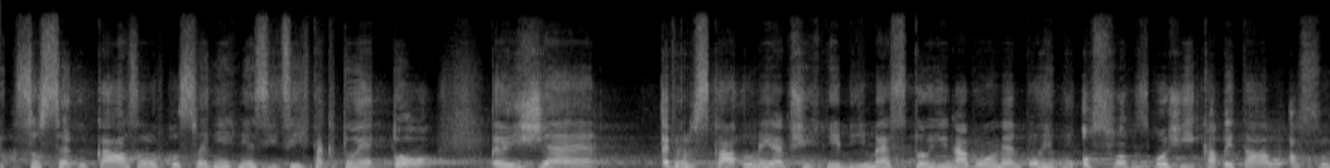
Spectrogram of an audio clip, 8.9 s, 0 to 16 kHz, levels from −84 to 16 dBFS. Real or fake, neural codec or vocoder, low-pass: fake; codec, 32 kHz, 1.9 kbps, SNAC; 14.4 kHz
